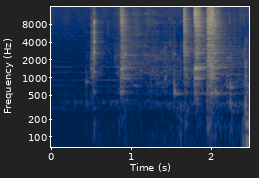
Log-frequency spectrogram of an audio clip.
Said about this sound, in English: Take a kettle, open the faucet. Watch the water running in a stream into your kettle.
